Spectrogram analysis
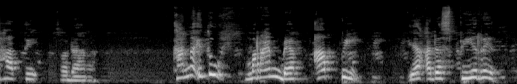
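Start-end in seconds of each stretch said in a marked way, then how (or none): none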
